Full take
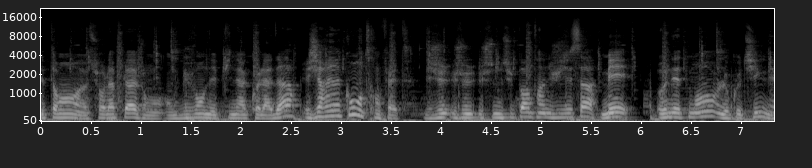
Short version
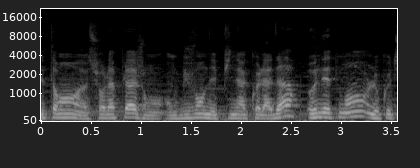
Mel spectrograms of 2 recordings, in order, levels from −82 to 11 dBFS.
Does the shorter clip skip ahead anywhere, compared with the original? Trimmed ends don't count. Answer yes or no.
yes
